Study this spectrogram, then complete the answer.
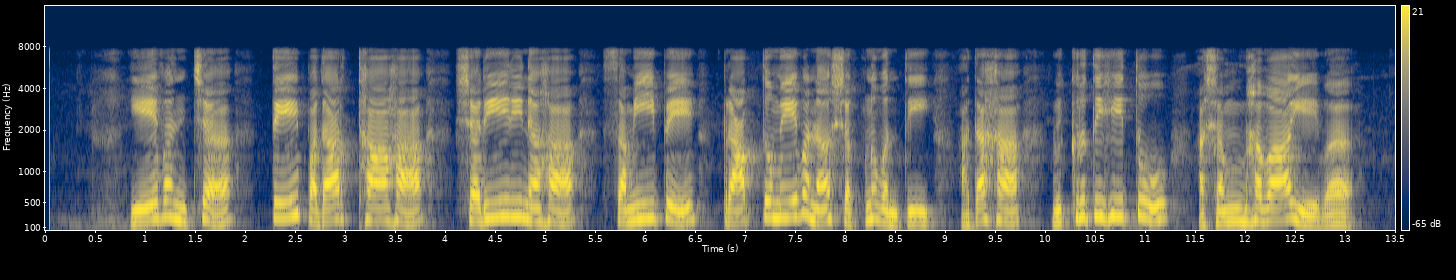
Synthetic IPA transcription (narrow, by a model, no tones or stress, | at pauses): eːʋɐɲt͡ʃɐ | t̪eːpɐd̪aːɾt̪ʰaːɦɐ̆ | ʃɐɾiːɾinɐɦɐ̆sɐmiːpeːpɾaːp̚t̪umeːʋɐnɐʃɐkɳuʋɐnt̪iɐd̪ɐhɐʋikɾut̪iɦit̪u | ɐʃɐmbʱɐʋaːjeːʋɐ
